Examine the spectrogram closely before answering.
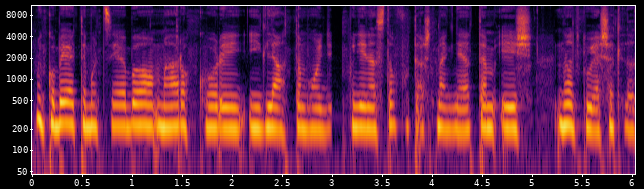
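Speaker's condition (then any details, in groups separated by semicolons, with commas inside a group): Deafness; congenital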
